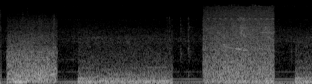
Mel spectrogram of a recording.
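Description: Beach ambience with surf: a dense, steady hiss of breaking waves that drops out abruptly three times into brief, quieter gaps before rushing back in. No one speaks.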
